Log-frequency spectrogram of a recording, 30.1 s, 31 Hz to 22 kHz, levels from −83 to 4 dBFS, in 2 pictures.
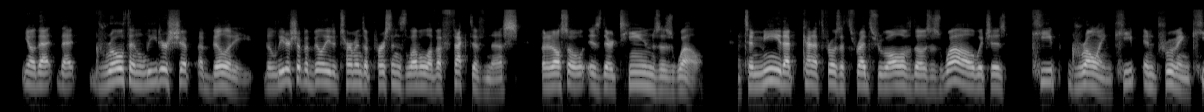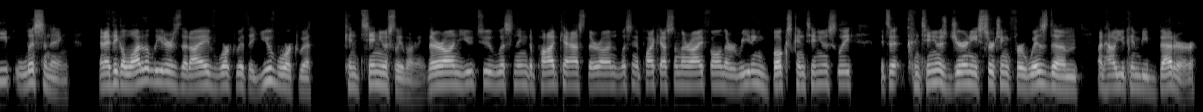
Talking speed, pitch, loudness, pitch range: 190 wpm, 150 Hz, -30 LUFS, 140-165 Hz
